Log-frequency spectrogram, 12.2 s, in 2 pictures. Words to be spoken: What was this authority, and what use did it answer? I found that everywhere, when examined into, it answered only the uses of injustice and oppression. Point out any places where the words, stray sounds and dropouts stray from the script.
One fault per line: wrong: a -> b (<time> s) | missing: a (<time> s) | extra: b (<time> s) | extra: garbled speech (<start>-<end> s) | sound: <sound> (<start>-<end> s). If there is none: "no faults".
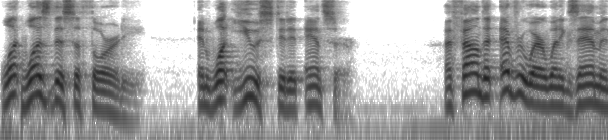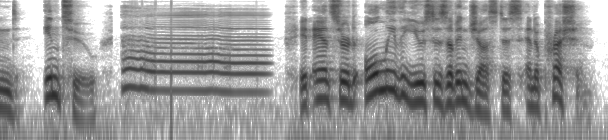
sound: sigh (7.3-8.8 s)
